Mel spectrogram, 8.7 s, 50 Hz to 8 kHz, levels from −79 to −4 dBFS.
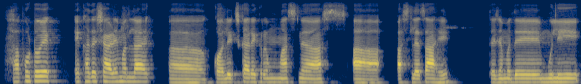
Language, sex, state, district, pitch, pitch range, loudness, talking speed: Marathi, male, Maharashtra, Pune, 130 Hz, 125-150 Hz, -19 LUFS, 125 wpm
